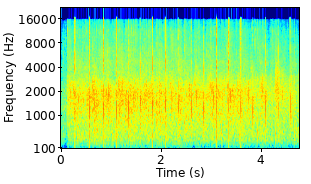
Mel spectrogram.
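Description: Applause from a roomful of people, with many sharp individual claps from someone close by standing out above the general clapping. It begins abruptly and starts to thin near the end.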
